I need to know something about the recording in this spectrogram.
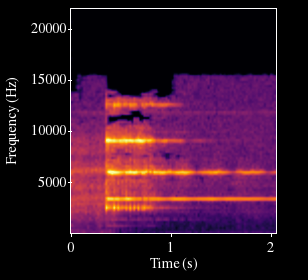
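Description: A single metallic ring: something metal struck once, a few clear high tones that fade away over about two seconds.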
